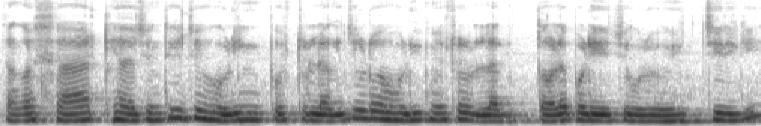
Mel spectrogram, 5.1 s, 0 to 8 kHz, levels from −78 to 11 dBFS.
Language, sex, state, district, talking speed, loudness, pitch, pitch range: Odia, male, Odisha, Nuapada, 175 wpm, -13 LUFS, 155 Hz, 145-160 Hz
